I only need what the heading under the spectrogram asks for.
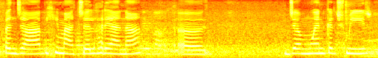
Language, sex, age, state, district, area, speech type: Punjabi, female, 18-30, Punjab, Gurdaspur, rural, spontaneous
